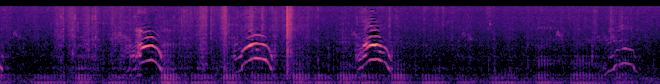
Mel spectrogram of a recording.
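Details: Cat with kittens, a mother and her young; four arched mewing calls spaced roughly one to one and a half seconds apart, the last one thinner and higher, over a low steady rumbling background.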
